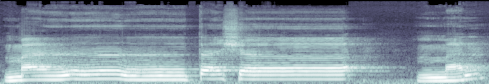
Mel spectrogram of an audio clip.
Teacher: Man di sini nun mati ketemu ta dibaca ikhfa yaitu dibaca samar. Nun matinya disamarkan ke ta sambil didengung atau ditahan dua harakat.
